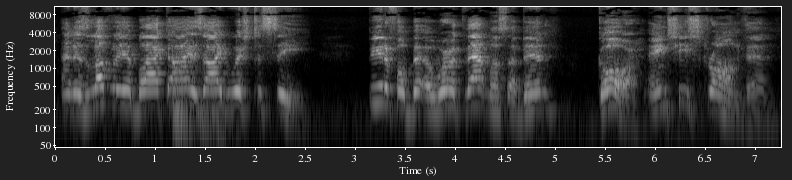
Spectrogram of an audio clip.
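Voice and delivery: high, loud cheeky cockney voice; amused onlooker calling to the shopkeeper; cockney bystander. Acted. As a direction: relish the scene, loud and common.

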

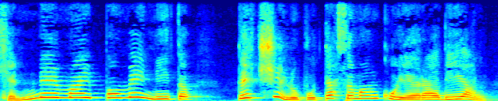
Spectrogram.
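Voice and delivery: very high, loud lament; exasperated. Acted. Painter wishing Radian had locked him in, exasperated. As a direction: cry out at the end of patience.

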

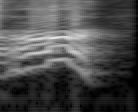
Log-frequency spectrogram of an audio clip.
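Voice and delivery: loud high honking squawk; goose honk imitation. Imitating a fluttering prop as a goose honk. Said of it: "it sounds like a goose".

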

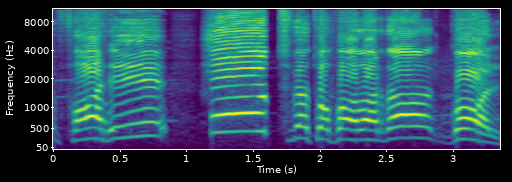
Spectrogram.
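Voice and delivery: goal call, shouted high and loud; screaming football commentator. Real, not acted. Penalty scored, commentator erupts.

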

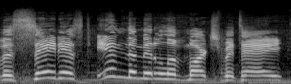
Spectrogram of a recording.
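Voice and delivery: high, slow mock-cheery show host; announcer voice. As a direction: welcome them like a game show host.

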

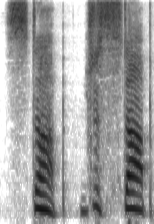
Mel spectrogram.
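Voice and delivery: high, loud cry to stop; shouted. A narrator's reading. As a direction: shout him down. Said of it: "I shouted".

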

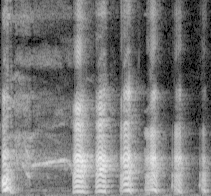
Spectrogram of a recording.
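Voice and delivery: long burst of laughter; rapid, helpless ha-ha-ha; real laugh. Real, not acted. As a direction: crack up at your own joke. Laughing at own joke.

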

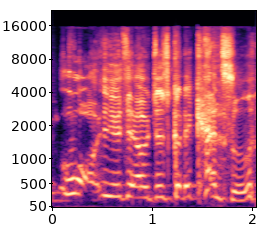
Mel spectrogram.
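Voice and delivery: mock angry English bloke; a touch of an irate English accent. S1 imitating S0 reading a donation, English accent. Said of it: "Your English accent, you make it sound like I'm really angry".

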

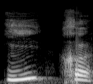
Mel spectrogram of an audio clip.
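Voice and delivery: I and RE as two separate sounds, pause between; decomposed word. Shown as a demonstration. Teacher uncovering the word bit by bit, decomposed. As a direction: sound out "i, re" one piece at a time, re as a throaty "kh". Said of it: "vraiment tout décomposer".

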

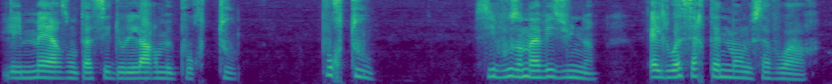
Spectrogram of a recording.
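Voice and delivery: rising, firm irritated retort; mother answering the officer angrily. A narrator's reading. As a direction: push back with hurt anger. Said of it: "de nouveau irritée".

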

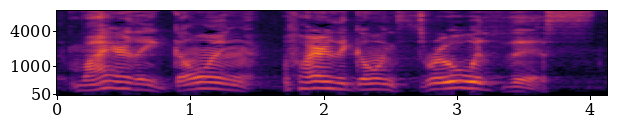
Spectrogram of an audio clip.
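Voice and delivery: ordinary talk

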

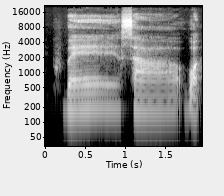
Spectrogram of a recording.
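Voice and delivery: Хвесавон stretched very slowly syllable by syllable; very slow read. Shown as a demonstration. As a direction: draw out every part of Хвесавон. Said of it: "word demo".

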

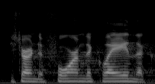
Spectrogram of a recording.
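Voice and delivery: normal talking voice

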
